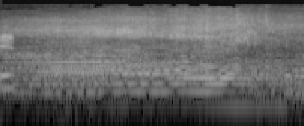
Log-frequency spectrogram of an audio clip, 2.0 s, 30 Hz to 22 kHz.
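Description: Speedway motorcycles racing, their 500 cc single-cylinder methanol engines giving a steady engine note.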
